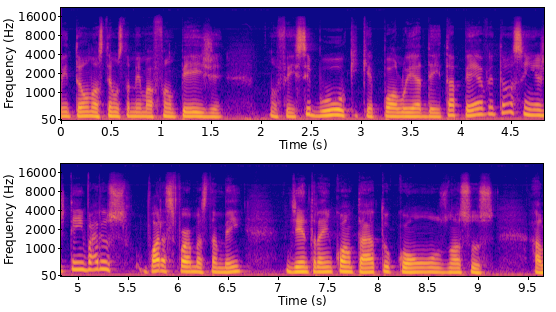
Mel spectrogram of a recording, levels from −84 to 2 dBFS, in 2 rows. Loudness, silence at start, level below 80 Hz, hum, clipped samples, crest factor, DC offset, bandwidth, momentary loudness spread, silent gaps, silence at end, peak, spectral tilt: -17 LUFS; 0 s; -40 dBFS; none; under 0.1%; 16 dB; under 0.1%; 13.5 kHz; 9 LU; none; 0 s; -2 dBFS; -6.5 dB/octave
